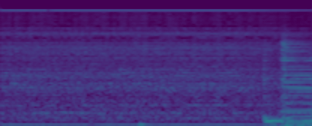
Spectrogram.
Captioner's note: static crackles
